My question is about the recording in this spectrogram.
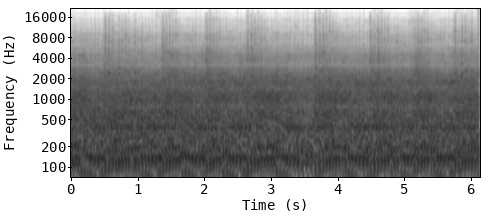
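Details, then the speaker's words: MTD snowblower, stone cold, with fuel in the tank, on a little choke (full choke too much): runs ragged and uneven, hunting as if starved; probably a plugged pilot jet leaving it lean. "Oh, there's fuel in there. It's probably the pilot jet plugged up. Because it requires both to run properly."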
